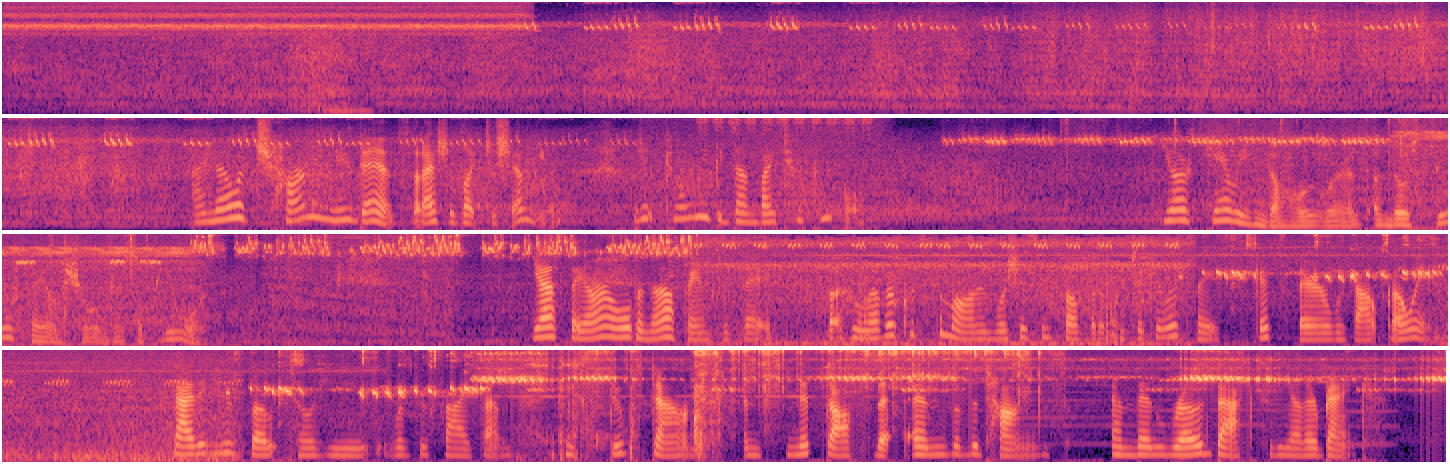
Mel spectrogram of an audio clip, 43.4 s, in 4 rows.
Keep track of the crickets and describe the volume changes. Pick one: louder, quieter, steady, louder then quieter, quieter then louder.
louder.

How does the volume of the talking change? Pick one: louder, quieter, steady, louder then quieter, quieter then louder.
steady.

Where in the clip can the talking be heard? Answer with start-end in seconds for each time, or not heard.
12.2-17.4, 19.6-23.4, 25.6-32.5, 33.8-42.9.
